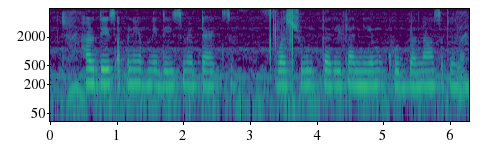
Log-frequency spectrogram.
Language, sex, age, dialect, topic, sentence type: Bhojpuri, female, 31-35, Western, banking, statement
